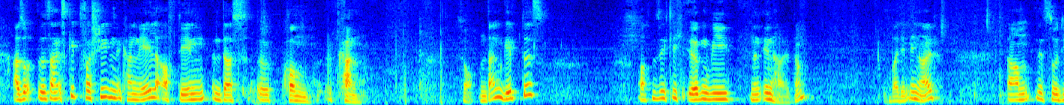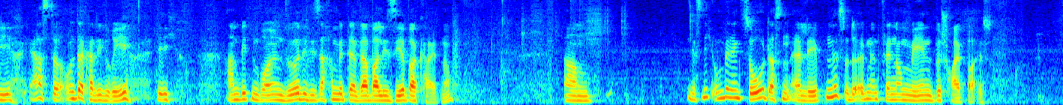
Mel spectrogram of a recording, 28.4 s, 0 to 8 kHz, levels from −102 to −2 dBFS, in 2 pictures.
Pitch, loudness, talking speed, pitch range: 160 Hz, -29 LUFS, 115 wpm, 140-185 Hz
